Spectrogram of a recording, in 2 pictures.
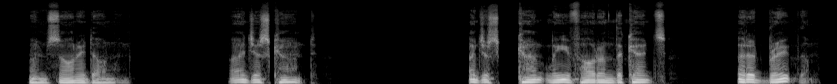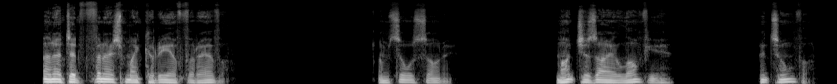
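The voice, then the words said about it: Simpering, sympathetic voice. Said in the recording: “His voice was simpering and sympathetic”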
